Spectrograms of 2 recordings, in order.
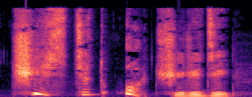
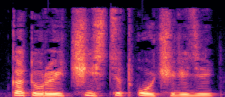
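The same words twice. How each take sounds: First: Slow, offended repetition; indignant echo. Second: Said in the usual way. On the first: A narrator's reading. Mr Brown throws the policeman's words back, indignant. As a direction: repeat it slowly, with indignation. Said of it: "с негодованием повторил мистер Браун". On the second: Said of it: "сказал он, обращаясь к коллеге".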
